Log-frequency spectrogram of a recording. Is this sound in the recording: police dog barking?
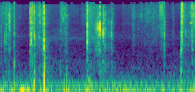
no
